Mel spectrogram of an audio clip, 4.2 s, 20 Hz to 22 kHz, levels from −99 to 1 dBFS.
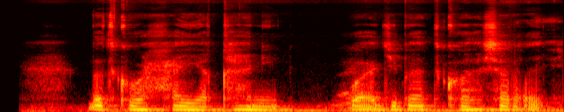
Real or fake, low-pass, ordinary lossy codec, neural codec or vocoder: real; none; none; none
